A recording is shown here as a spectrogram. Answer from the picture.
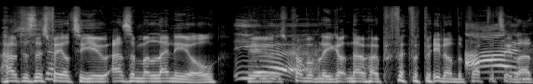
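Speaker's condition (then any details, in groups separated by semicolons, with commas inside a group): No condition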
